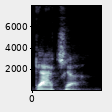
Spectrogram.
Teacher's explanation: It's the combination of two words, got and you. The CH sound is a result of the T sound gliding into the Y sound.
